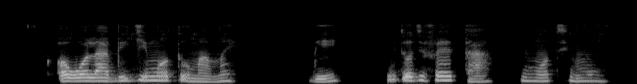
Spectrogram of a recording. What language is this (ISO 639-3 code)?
yor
